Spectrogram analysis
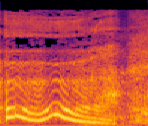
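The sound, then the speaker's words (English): A voice imitates a long, drawn-out, bored yawn, an unearthly yawn from heaven. It is a loud, wavering moan that rises and falls in pitch for about a second and a half before trailing off. “I'm not quite sure whether it was during that period of time that I heard that unearthly yawn from heaven when I was going through my prayer list, you know.”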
